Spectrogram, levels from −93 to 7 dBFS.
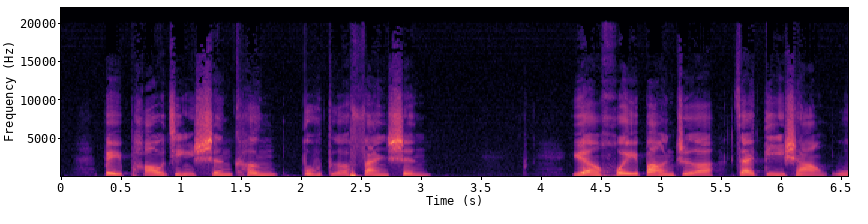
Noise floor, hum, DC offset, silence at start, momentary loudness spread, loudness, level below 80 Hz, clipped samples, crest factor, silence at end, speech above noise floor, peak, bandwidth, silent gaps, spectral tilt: -70 dBFS; none; under 0.1%; 0.35 s; 11 LU; -27 LUFS; -40 dBFS; under 0.1%; 20 dB; 0 s; 43 dB; -8 dBFS; over 20 kHz; none; -3.5 dB/octave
